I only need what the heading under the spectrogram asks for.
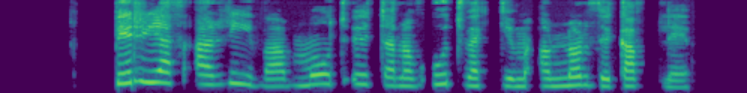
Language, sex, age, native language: Icelandic, female, 13, Icelandic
